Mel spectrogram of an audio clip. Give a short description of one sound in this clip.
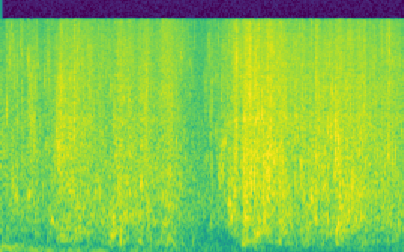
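Water splashes underfoot as someone wades through a shallow stream.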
